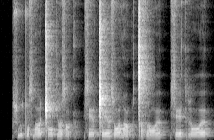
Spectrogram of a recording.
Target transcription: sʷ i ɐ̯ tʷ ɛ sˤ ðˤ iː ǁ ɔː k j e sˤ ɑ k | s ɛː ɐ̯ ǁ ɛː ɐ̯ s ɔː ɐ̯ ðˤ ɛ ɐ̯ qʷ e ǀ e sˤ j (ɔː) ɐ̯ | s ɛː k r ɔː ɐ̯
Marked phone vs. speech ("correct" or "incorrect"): correct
